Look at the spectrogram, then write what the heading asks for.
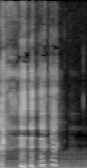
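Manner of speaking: high, rising giddy giggle; a gleeful little cackle. A narrator's reading. Pinky giggling at her captive, high giddy giggle. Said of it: "Pinky giggled".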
